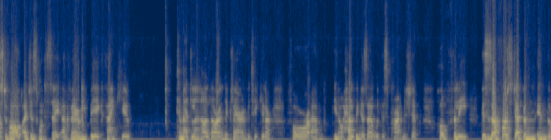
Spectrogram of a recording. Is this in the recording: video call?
yes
